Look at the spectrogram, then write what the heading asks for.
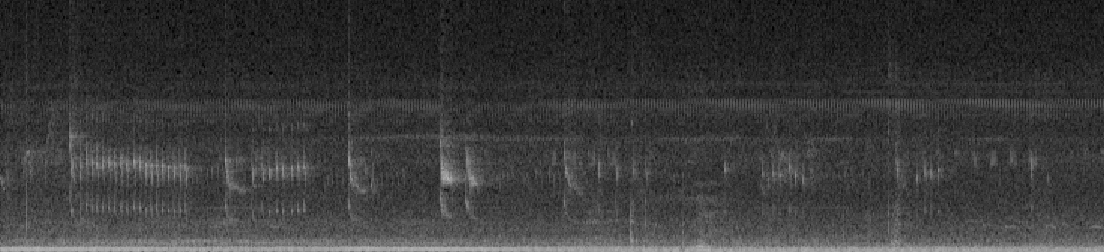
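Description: Small birds chirping, with a few trills and quick down-slurred calls, loudest over the first half and sparser later, over a steady low mechanical hum.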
